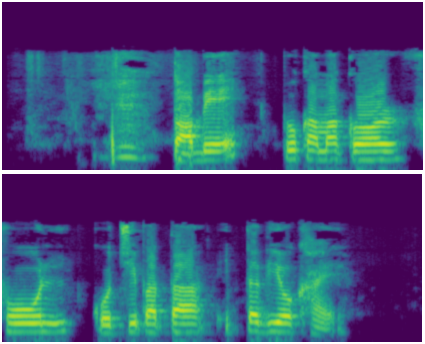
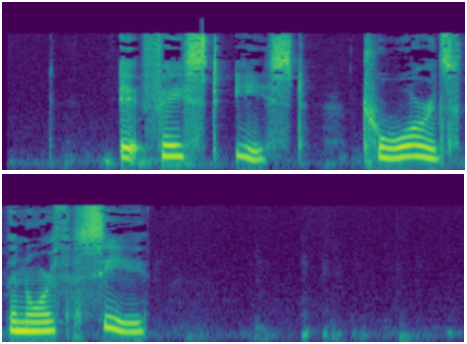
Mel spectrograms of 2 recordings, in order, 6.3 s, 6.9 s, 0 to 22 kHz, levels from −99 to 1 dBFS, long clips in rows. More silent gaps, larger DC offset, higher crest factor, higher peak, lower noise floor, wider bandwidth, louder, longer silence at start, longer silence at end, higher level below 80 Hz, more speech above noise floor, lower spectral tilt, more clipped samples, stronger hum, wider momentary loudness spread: neither; neither; about the same, 14 dB vs 18 dB; about the same, 0 dBFS vs 0 dBFS; first, -74 dBFS vs -62 dBFS; second, 8 kHz vs 11.5 kHz; about the same, -13 LUFS vs -14 LUFS; second, 0.2 s vs 0.8 s; second, 0.65 s vs 1.2 s; about the same, -60 dBFS vs -56 dBFS; first, 61 dB vs 48 dB; about the same, -3 dB/octave vs -4 dB/octave; neither; neither; about the same, 14 LU vs 12 LU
